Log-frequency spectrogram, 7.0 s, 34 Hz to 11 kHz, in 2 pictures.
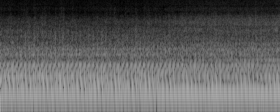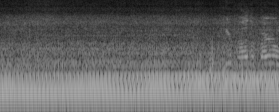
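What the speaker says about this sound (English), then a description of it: "Hear my other barrel kick in?" A 1963 Plymouth Belvedere wagon's carbureted engine drones with a steady low rumble at close range, and the pitch shifts slightly as the secondary barrel opens, with talk over it.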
